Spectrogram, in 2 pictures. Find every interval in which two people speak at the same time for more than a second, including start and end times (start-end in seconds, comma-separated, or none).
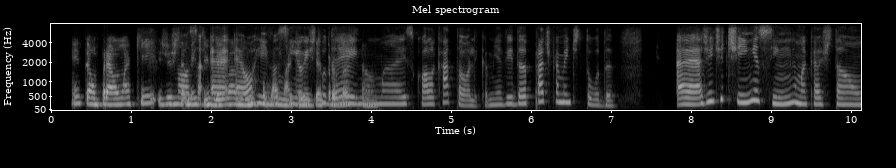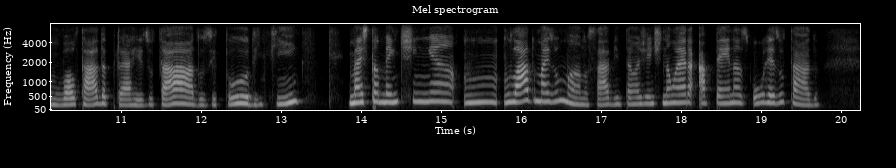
1.5-4.1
